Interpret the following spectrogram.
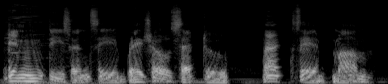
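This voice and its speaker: A man's voice: mid-range voice, sing-song, takes it slowly, creaky, background noise, exaggerated voice. An actor voicing a male robot drink vendor that is booting up and announcing its system status in stiff machine phrases, with a robotic filter on the voice. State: booting up, loading its program. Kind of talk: video game character dialogue.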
